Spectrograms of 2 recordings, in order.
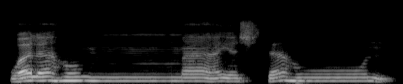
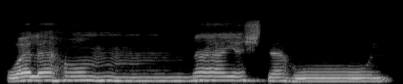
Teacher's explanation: So, okay, you merge both. You merge both into one single meme with shadda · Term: Idgham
